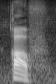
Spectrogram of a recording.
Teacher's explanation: কাফ জিব্বার গোড়া থেকে একটু আগে বাড়িয়ে কাফ।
